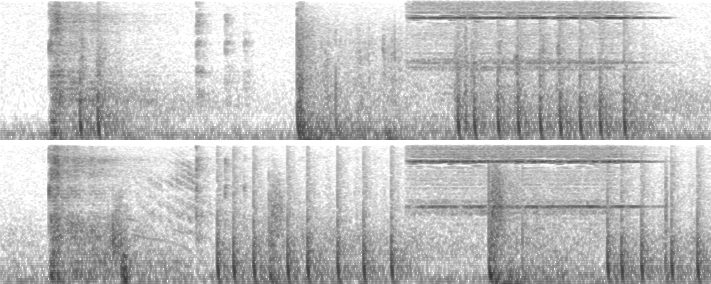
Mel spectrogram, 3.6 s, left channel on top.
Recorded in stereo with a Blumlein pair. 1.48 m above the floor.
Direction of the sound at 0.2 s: 30° right.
